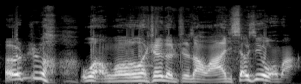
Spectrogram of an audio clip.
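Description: Man voicing pleading old villain, shrill and frantic. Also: lively intonation, normal speed, fairly bright tone. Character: old male captive villain, begging desperately.

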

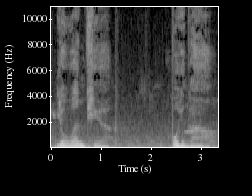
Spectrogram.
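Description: A man's voice: lowish voice, big pitch swings, takes it slowly, faint music behind. An actor playing a cheerful, good-hearted young man who chats eagerly and laughs easily in an audio drama. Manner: bright, chatty, laughs easily.

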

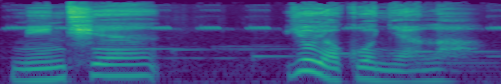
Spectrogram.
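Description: A composed young gentleman of a period Chinese audio drama, played by a woman in a low register. He is a tender husband and dutiful son who speaks politely over soft music. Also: slow pace. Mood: calm, dutiful.

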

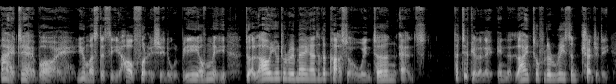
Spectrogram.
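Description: A man voicing a kindly old wizard headmaster with a feeble, wavering voice, speaking slowly in a storybook reading. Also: sits high, very animated, vocal fry, pushed and bright, voice pushed up, heavily acted. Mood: grave, concerned. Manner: slow, kindly, sighing.

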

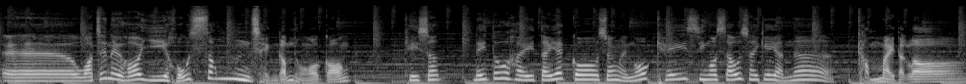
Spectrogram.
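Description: Casting: young undercover agent in radio drama, teasing and probing, lively intonation. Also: male voice, high voice, a little slow, faint music behind. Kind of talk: Cantonese radio drama acting.

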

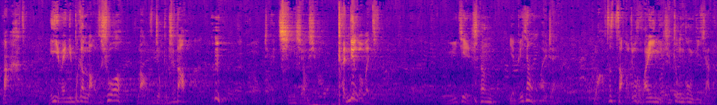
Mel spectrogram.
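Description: A man's voice: mid-range voice, sing-song, brisk, lightly acted. A man playing a crude, swaggering secret agent who needles and menaces, in a radio drama. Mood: threatening. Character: coarse, menacing male Republican-era secret agent. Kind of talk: Chinese radio drama acting. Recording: busy crowd noise behind.

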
